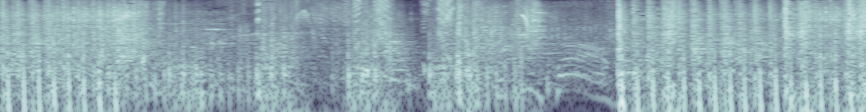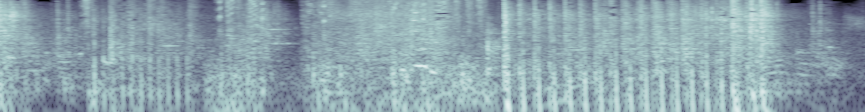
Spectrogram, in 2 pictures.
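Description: Sustained automatic gunfire from hostiles in a first-person shooter video game, loud, dense and continuous, with rapid bursts and volleys layered over each other throughout and brief gaps between strings of shots.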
